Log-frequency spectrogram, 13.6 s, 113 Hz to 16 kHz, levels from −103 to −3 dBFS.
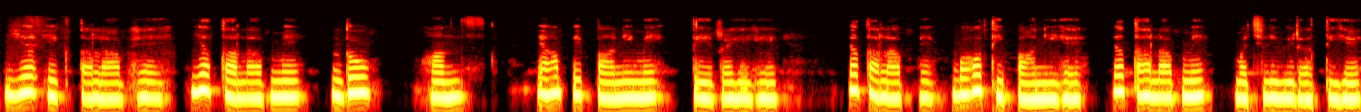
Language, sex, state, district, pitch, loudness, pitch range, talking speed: Hindi, female, Uttar Pradesh, Etah, 220 Hz, -17 LUFS, 210-245 Hz, 130 wpm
